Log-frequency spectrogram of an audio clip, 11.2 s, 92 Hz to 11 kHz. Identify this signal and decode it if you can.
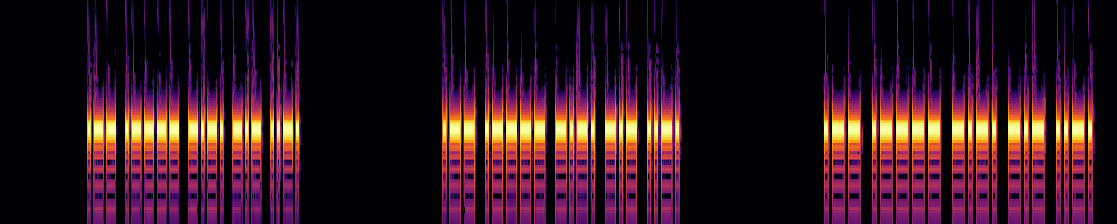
Morse code, heard as a keyed tone, about 31 wpm, 700 Hz. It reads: W1CKF W1CKF W1CKF
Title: Speed Racing - USA 1x3 Call Signs 25wpm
